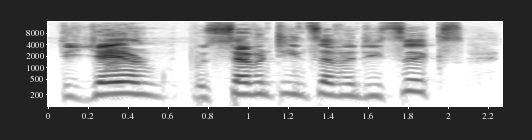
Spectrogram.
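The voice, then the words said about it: Attempted Trump impression sounding like Bernie Sanders. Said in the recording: “I can't do the Trump voice... Now I'm doing Bernie... you're totally doing Bernie. You're way off.”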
